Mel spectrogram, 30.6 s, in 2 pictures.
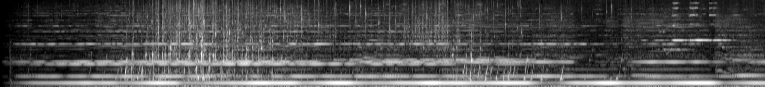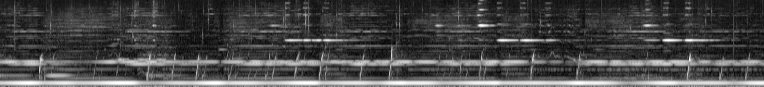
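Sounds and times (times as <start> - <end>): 
glass orchestra playing: 0.2 - 30.5.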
